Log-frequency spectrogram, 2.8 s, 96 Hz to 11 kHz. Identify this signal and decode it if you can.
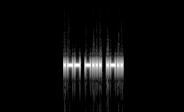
Morse code, heard as a keyed tone, about 46 wpm, 700 Hz. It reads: WBL
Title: USA Call Sign Postfixes - 3 Letters 45wpm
